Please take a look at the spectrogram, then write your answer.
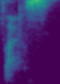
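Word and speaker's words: f.lux: one flux lux so it's spelled f dot l u x but it's pronounced flux f dot l u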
